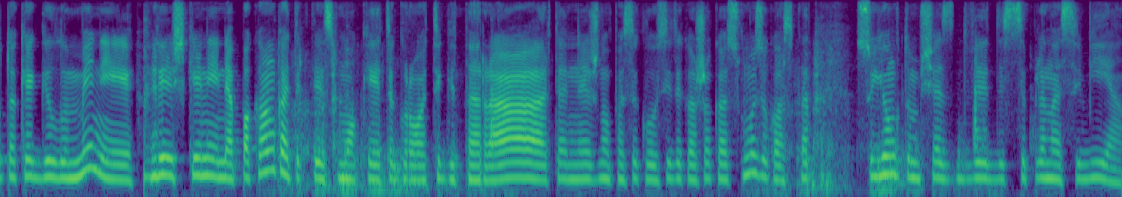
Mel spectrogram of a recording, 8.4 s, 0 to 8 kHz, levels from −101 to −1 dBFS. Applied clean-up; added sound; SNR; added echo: neural mask model RNNoise.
